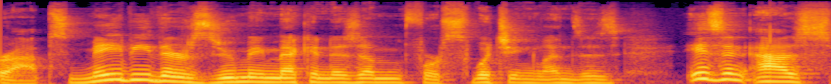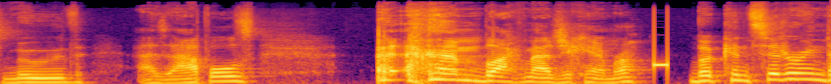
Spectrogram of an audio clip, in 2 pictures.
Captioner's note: ahem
